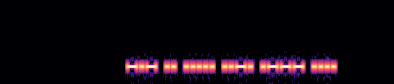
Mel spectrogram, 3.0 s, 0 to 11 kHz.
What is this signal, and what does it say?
Morse code, heard as a keyed tone, about 52 wpm, 700 Hz. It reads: KI5FJH
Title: USA Call Signs - 6 Characters - 50wpm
